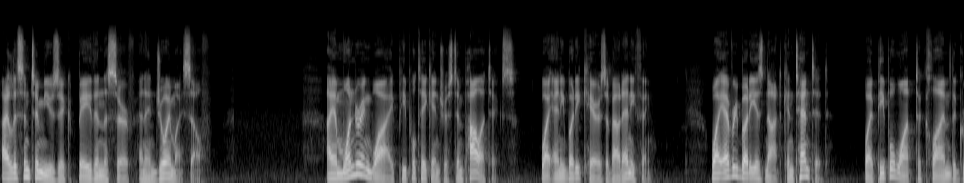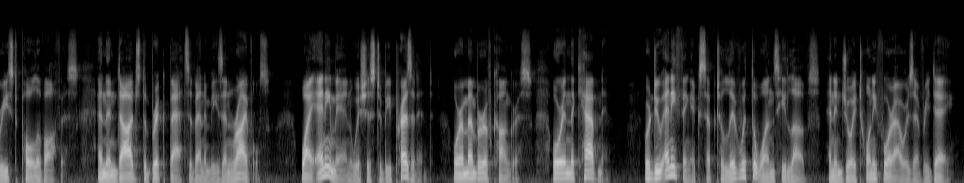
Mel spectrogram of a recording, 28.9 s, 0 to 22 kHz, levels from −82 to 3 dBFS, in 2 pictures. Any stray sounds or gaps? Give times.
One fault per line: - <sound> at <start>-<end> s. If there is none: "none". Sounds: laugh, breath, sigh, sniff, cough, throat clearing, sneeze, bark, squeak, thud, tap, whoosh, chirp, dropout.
none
